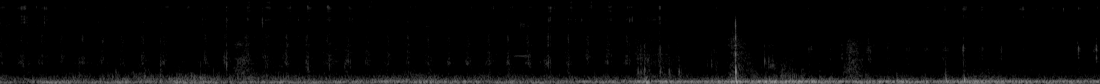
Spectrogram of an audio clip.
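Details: A pair of pet rabbits munch fresh veggies, grasses and flowers, a quick run of crisp, dry crunching ticks over a low steady rumble.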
